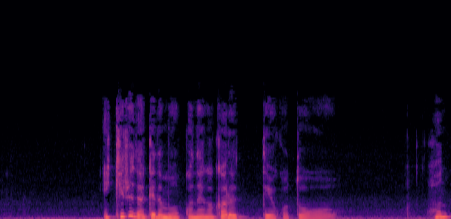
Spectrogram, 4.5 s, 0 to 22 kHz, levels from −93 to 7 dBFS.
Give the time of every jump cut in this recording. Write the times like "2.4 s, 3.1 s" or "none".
2.2 s

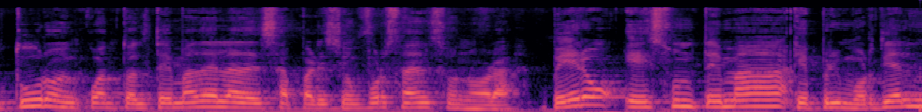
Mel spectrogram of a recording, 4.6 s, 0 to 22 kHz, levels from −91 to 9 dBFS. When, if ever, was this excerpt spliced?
2.7 s

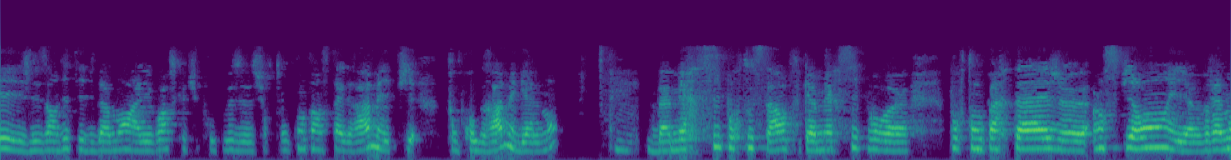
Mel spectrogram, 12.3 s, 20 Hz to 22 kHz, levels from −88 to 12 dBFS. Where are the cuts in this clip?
6.4 s

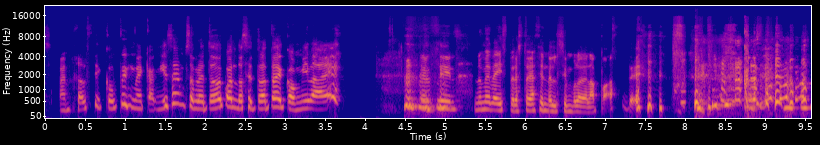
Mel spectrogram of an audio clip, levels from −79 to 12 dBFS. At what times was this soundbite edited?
5.3 s

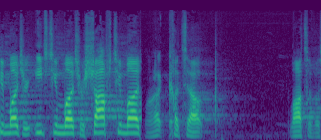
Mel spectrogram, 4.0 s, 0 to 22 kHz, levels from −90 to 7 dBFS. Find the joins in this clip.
1.8 s

